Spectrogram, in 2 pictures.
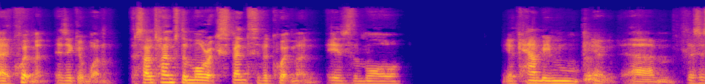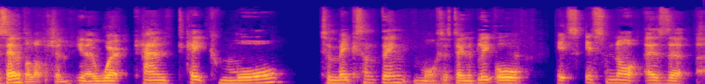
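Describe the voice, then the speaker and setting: A man with a southern English accent talks at a moderate pace, his pitch rising and falling in an ordinary way. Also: medium pitch for a man. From southern England. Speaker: equipment industry specialist. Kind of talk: podcast interview. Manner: hesitant, many fillers and repeats.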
